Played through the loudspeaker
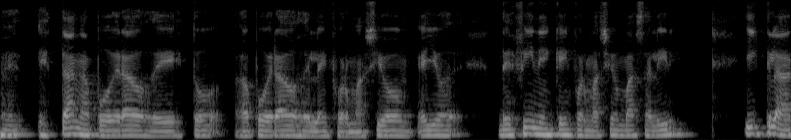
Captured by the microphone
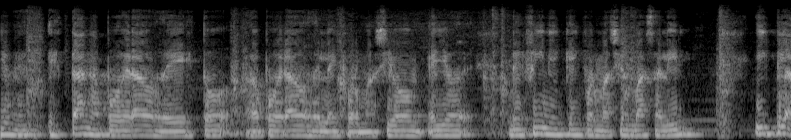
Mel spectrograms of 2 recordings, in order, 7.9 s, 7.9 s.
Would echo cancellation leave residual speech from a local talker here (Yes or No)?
No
